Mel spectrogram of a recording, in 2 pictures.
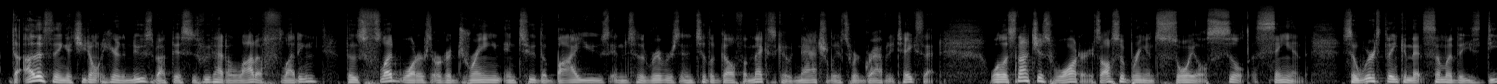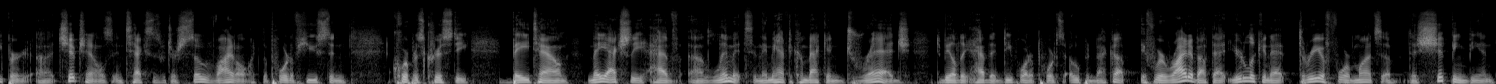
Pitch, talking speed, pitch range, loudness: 95 Hz, 245 wpm, 85-105 Hz, -28 LUFS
